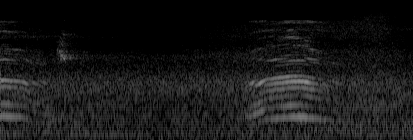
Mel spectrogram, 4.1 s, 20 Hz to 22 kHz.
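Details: Cats exchanging yowls, 3 Av 5785, between 6:01 and 6:04 summer time; a quieter, distant-sounding wail that swells up and arcs back down in under a second, over a constant low hum and hiss.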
